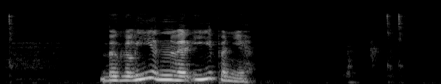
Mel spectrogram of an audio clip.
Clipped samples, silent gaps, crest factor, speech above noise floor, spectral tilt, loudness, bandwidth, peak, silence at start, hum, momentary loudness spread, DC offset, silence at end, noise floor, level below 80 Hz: under 0.1%; none; 18 dB; 55 dB; -6.5 dB/octave; -21 LUFS; 11.5 kHz; -6 dBFS; 1 s; none; 16 LU; under 0.1%; 1.9 s; -75 dBFS; -64 dBFS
